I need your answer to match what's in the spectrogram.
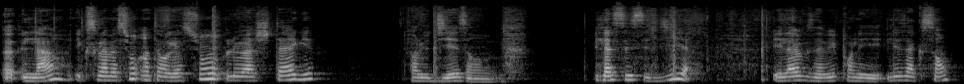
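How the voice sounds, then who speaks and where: A woman's voice: lowish voice, a little slow, pauses often, a little hiss or hum. A woman vlogger showing off scrapbooking supplies in a casual, chatty way, full of fillers and self-corrections. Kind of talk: casual haul video.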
